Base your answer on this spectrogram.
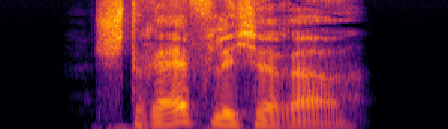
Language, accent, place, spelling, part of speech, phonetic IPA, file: German, Germany, Berlin, sträflicherer, adjective, [ˈʃtʁɛːflɪçəʁɐ], De-sträflicherer.ogg
- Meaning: inflection of sträflich: 1. strong/mixed nominative masculine singular comparative degree 2. strong genitive/dative feminine singular comparative degree 3. strong genitive plural comparative degree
